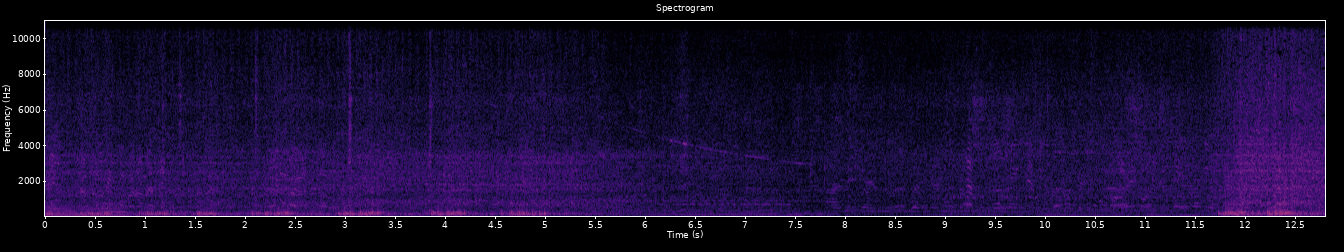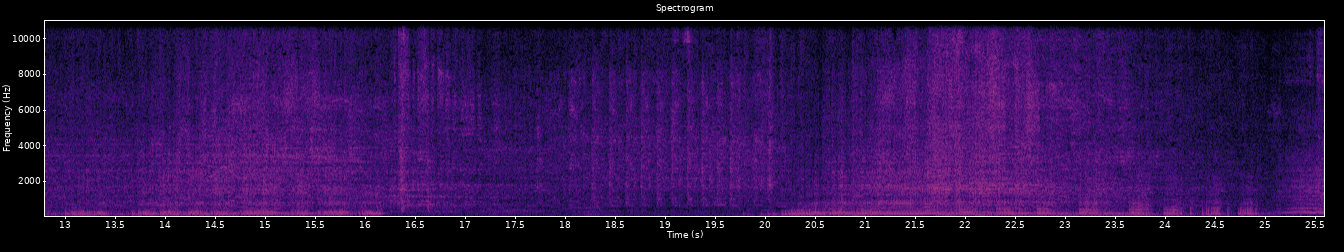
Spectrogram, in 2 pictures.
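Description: A rally car engine idles and revs up loudly close by.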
